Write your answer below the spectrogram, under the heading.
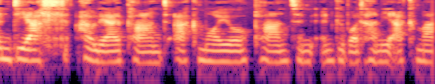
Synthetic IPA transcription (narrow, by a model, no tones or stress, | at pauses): əndiaɬhawlˠjapʰl̥ˠantʰakʰmɔjʊpʰl̥ˠantʰənə̰nɡʊbɔd̥hania̰kʰma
